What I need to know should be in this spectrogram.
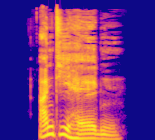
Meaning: inflection of Antiheld: 1. genitive/dative/accusative singular 2. plural
- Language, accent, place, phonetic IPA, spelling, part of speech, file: German, Germany, Berlin, [ˈantihɛldn̩], Antihelden, noun, De-Antihelden.ogg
